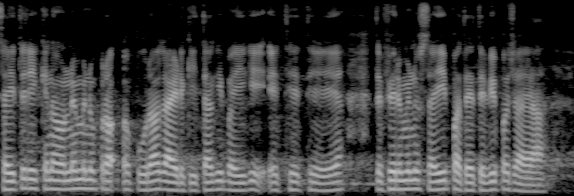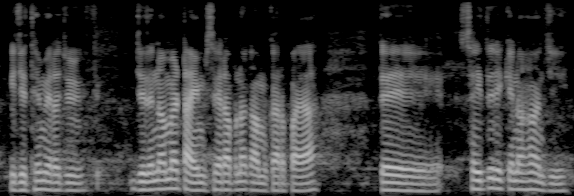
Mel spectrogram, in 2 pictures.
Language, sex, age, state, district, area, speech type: Punjabi, male, 18-30, Punjab, Gurdaspur, rural, spontaneous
